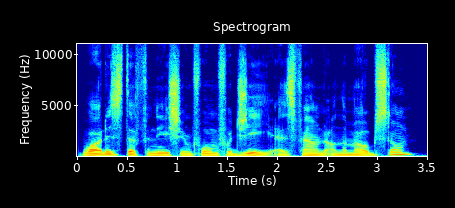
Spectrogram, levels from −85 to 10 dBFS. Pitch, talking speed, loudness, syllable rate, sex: 120 Hz, 225 wpm, -18 LUFS, 4.7 syllables/s, male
